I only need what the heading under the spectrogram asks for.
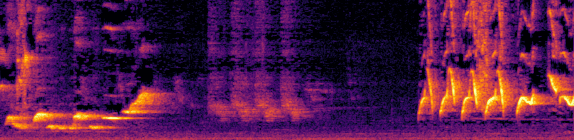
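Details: Orange-headed thrush singing as a lure to make other birds start singing quickly: rapid slurred whistles and warbles, a short quieter scratchy stretch, a near-silent gap, then a burst of high, tumbling, mimic-like notes.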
